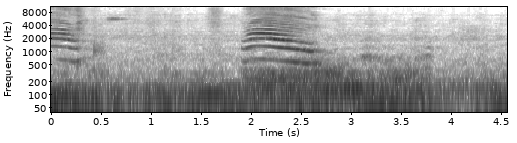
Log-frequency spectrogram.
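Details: Female cat in heat: one clear drawn-out harmonic meow in the middle, a clipped meow at the start, and scattered faint sounds over a noticeable low rumble.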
